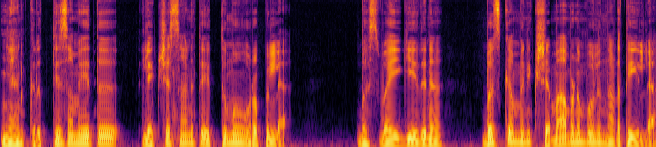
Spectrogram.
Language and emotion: Malayalam, sad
